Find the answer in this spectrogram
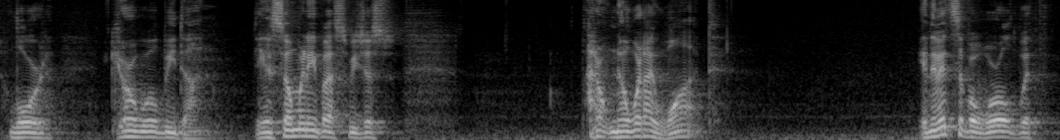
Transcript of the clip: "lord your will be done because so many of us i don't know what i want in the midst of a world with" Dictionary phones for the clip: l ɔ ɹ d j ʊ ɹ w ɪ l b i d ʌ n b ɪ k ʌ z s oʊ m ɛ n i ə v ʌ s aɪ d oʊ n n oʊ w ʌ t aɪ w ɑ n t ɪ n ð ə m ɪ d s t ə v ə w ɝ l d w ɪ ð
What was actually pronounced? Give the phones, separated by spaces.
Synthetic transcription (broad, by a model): l ɔ ɹ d j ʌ ɹ w ɪ l b i d ʌ n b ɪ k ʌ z s oʊ m ɛ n i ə v ʌ s aɪ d oʊ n n oʊ w ʌ t aɪ w ɑ n t ɪ n ð ə m ɪ d s t ə v ə w ɝ l d w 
